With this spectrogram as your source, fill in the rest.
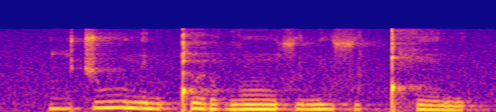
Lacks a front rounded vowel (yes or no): no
